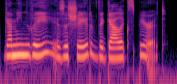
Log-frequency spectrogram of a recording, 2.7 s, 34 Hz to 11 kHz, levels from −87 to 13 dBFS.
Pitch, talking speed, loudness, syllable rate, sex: 235 Hz, 180 wpm, -14 LUFS, 6.0 syllables/s, female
